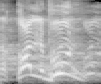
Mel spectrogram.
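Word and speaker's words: قلب: আর কলবুন। কলবুন মানে দিল। এখন মাওলানা সাহেব কলবনের জায়গায় যদি কালবুন বলে তাহলে কালবুন মানে কুত্তা। আর কলবুন মানে দিল।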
